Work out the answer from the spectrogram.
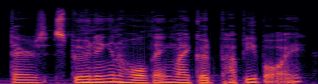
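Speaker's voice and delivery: usual speaking voice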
